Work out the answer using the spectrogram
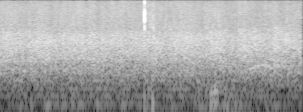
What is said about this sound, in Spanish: estamos escuchando la música con los aplausos de fondo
